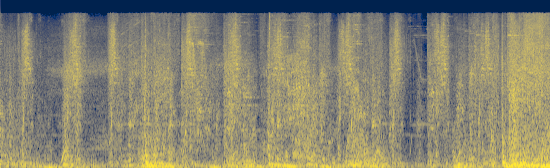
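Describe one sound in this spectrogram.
Magical spell effects whoosh and crackle rapidly during a fight.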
